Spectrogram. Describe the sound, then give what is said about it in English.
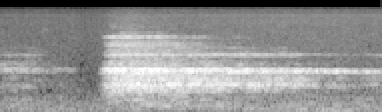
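A deep breath taken during a guided relaxation exercise: one long, airy breathy hiss that starts suddenly and holds steady for about a second and a half, alone with no talking. “Picturing your stress as a color, breathing in here, deep inhale, letting it all go.”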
